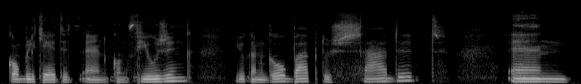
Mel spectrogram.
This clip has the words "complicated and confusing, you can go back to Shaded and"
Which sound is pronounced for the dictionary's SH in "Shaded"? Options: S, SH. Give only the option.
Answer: S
